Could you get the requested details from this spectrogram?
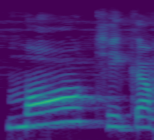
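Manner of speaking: मौखिकम said clearly as maukhikam, stressed; मौखिकम with the long au; correct pronunciation. Shown as a demonstration. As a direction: spell out मौखिकम with a full au sound. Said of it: "उच्चारण होता है मौखिकम".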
